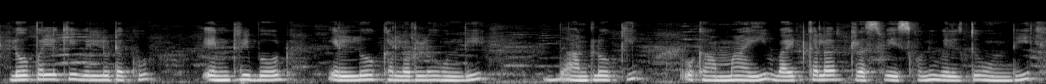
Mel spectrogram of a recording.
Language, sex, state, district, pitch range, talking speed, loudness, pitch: Telugu, female, Telangana, Hyderabad, 195-220 Hz, 95 wpm, -13 LUFS, 205 Hz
